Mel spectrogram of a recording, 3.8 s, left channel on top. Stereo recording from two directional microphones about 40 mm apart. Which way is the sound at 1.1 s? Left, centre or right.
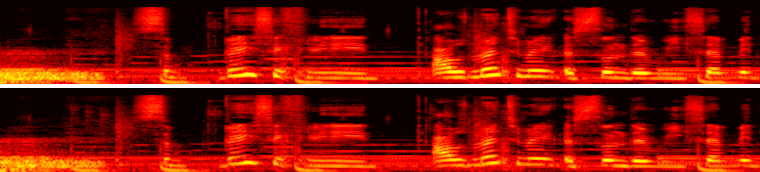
Right.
